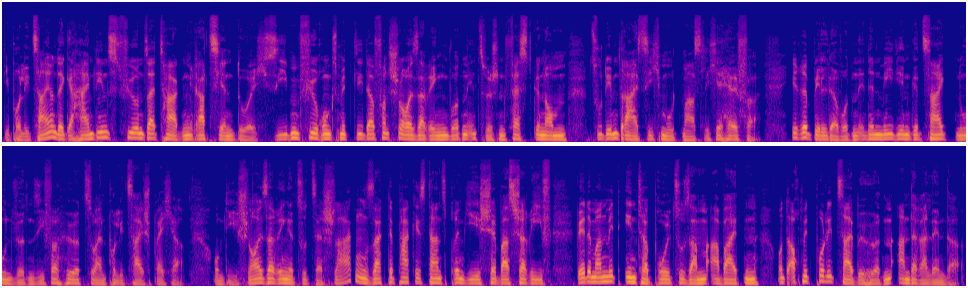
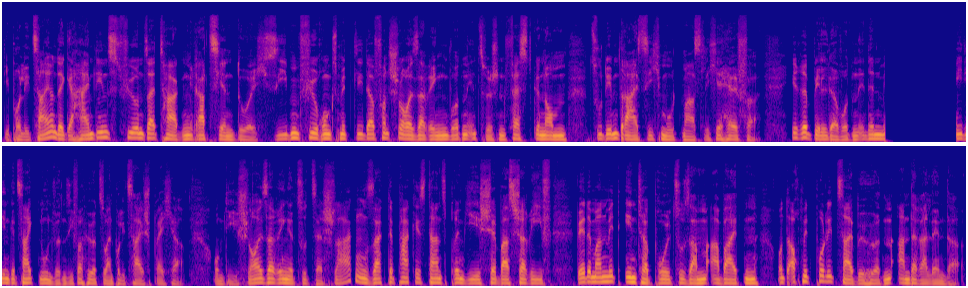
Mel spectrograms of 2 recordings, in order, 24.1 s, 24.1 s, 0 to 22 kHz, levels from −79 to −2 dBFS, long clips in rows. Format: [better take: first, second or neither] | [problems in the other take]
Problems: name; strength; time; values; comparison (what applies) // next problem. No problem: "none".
first | audio freezing; at 11 s for 1 s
